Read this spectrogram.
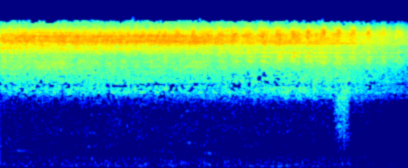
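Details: Bear cicadas (washiwashi), found singing in trees and grass, give a smooth high hissing drone with faint pulsing, a brief soft knock near the end as the sound fades slightly.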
